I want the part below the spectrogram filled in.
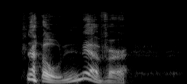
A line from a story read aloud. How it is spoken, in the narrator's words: Drizzt laughed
